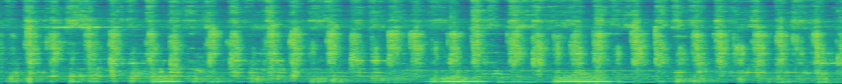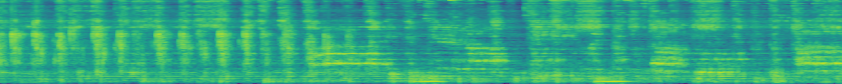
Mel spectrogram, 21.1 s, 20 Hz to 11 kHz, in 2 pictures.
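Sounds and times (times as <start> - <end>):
tambourine beat: 0.0 - 15.0
strummed guitars: 0.0 - 16.4.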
